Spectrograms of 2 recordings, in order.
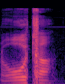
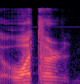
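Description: First: It is said in a British accent. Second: It is said in an American accent.

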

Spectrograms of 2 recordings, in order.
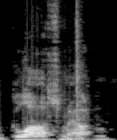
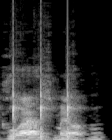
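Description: First: The first word has the vowel of 'gloss'. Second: The first word has the vowel of 'glass'. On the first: "They pronounce it two different ways" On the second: "They pronounce it two different ways"

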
